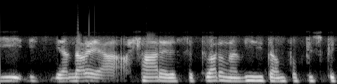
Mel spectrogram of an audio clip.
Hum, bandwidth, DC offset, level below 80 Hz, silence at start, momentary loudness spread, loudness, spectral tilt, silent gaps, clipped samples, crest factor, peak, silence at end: none; 6.8 kHz; under 0.1%; -74 dBFS; 0 s; 6 LU; -14 LUFS; -7.5 dB/octave; none; under 0.1%; 14 dB; 0 dBFS; 0 s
